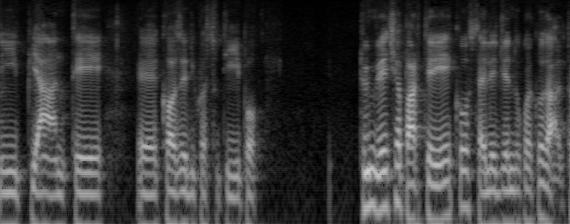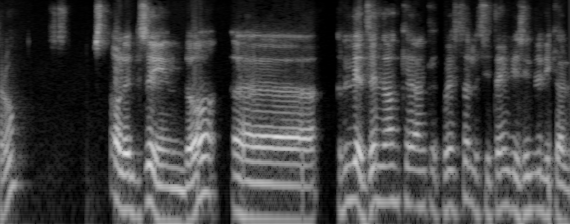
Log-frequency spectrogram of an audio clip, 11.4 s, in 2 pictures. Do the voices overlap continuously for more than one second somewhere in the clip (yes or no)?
no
